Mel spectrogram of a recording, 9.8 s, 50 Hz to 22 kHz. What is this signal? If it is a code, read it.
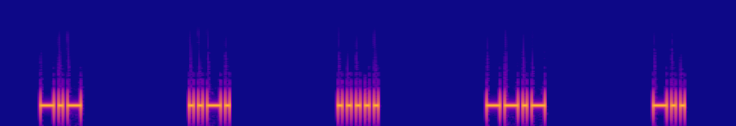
Morse code, heard as a keyed tone, about 20 wpm, spaced as for 5 wpm, 700 Hz. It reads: KF5QD
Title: USA Call Signs - 6 Characters - 8x Character Spacing - 20wpm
